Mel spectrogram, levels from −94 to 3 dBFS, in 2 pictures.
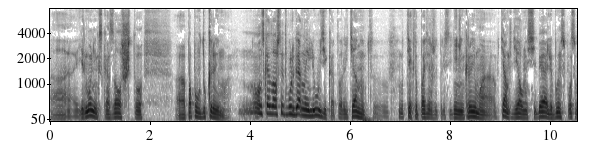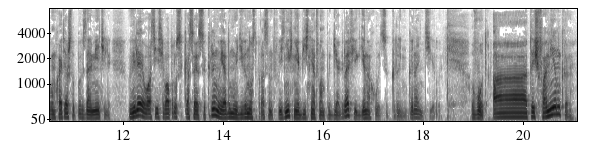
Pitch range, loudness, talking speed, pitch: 95-120 Hz, -14 LUFS, 155 wpm, 105 Hz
